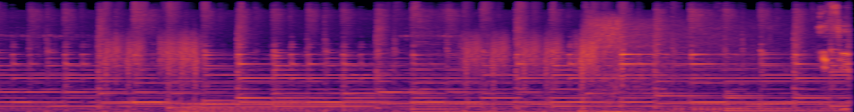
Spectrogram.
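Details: Continuous music with steady rhythmic tones throughout and no animal sound heard.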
